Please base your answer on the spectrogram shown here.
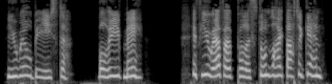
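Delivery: high, loud, tearful scolding; angry scolding. Acted. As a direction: tear into him, half crying. Nikki scolds him, about to cry.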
